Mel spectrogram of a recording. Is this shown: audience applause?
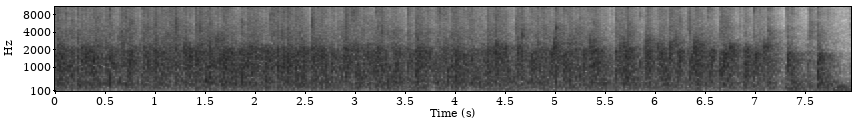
yes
